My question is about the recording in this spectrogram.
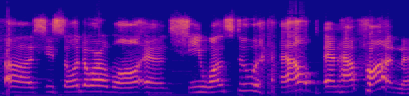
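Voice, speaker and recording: Male podcast host, brilliant tone, animated casual recap with put-on character quotes. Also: sits high, measured pace, faint music behind, low-quality recording. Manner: animated, acts out characters' lines in quoted voices; frequent fillers and laughter. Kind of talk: casual chat recapping a cartoon movie.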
